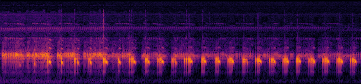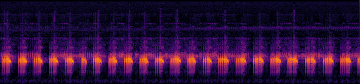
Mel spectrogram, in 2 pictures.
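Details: Toad calling at night to attract a mate: a long steady train of short, buzzy, mid-pitched pulses, about four to five per second, opening with a brief smoother tone before the pulsing settles.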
